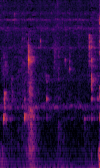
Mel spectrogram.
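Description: Quiet room with a low hum and a few faint, short clicks about half a second in and again near the end.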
